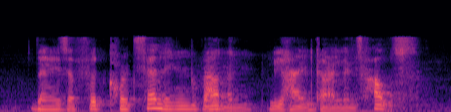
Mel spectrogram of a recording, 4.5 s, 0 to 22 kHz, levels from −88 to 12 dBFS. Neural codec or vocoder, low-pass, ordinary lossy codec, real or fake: codec, 32 kHz, 1.9 kbps, SNAC; 5.4 kHz; AAC, 32 kbps; fake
